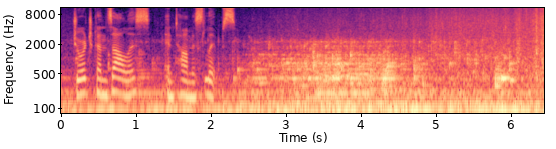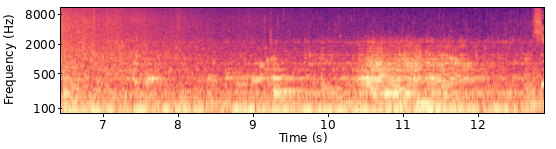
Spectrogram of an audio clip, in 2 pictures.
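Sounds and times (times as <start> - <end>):
seawater gurgling and sloshing through submerged wave organ pipes on San Francisco Bay: 0.0 - 12.8
speech: 0.2 - 4.6.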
